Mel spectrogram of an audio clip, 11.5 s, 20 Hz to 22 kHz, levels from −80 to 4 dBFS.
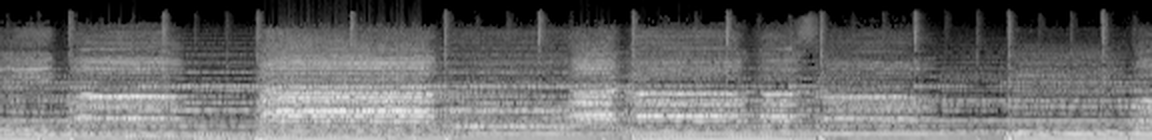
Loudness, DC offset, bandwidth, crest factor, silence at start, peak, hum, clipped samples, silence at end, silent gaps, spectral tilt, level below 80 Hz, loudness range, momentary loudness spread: -11 LUFS; under 0.1%; 16 kHz; 10 dB; 0 s; 0 dBFS; none; 0.7%; 0 s; none; -5 dB/octave; -22 dBFS; 7 LU; 11 LU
